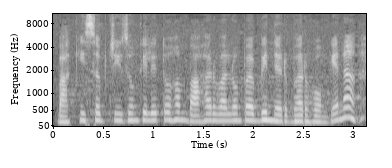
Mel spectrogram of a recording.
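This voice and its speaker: Casting: woman, calm spiritual teacher, asks the audience questions again and again, long hall reverb, faint hiss. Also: medium pitch, brisk.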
